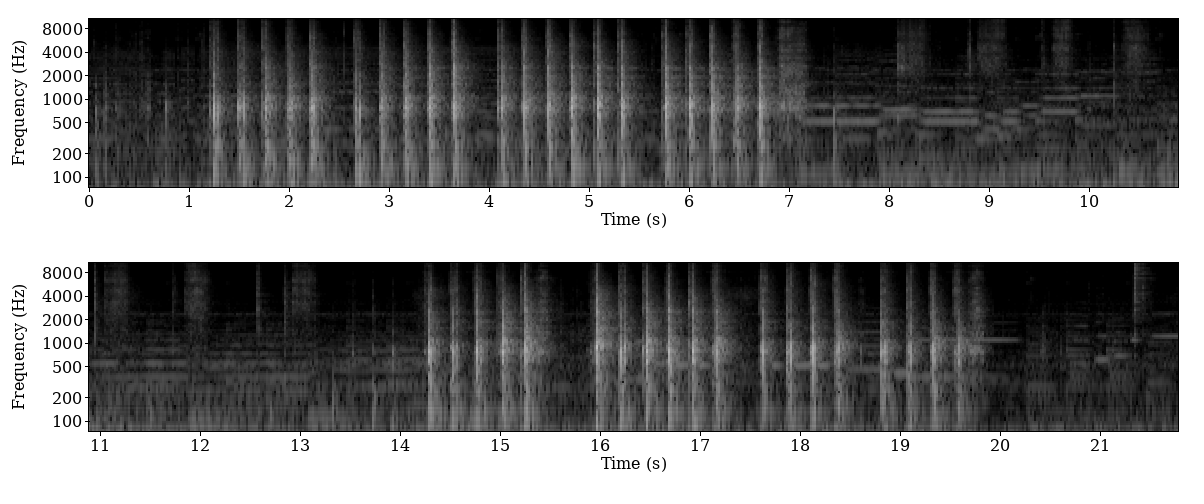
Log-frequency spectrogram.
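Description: A knife slices ingredients on a cutting board while mapo tofu is prepared, giving rapid, evenly spaced, crisp chopping knocks up close in two long runs. A quieter stretch of softer clinks and handling sounds falls between them, with no talking.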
